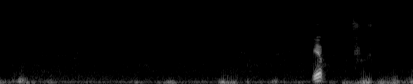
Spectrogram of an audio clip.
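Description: Faint outdoor background with an uneven low rumble of wind on the microphone, broken near the end by a man briefly saying "yep".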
